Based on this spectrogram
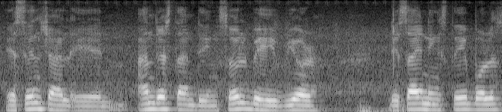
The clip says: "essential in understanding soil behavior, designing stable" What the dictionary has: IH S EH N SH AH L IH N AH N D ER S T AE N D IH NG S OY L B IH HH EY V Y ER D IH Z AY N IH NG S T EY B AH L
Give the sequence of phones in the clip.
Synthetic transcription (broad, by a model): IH S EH N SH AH L IH N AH N D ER S T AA N D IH NG S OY L B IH HH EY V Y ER D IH S AY N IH NG S T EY B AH L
